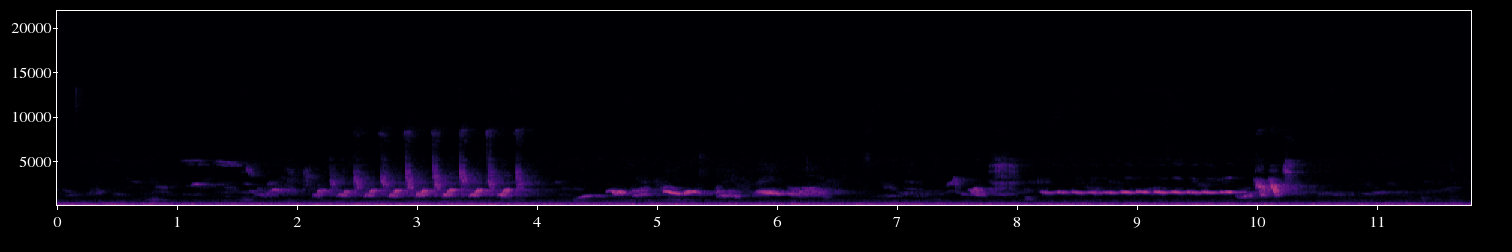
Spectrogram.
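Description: Songbirds singing: a fast run of about eight repeated notes, then warbling phrases, then one long steady whistled note that ends in a sharp call near the end, over a steady low rumble.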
